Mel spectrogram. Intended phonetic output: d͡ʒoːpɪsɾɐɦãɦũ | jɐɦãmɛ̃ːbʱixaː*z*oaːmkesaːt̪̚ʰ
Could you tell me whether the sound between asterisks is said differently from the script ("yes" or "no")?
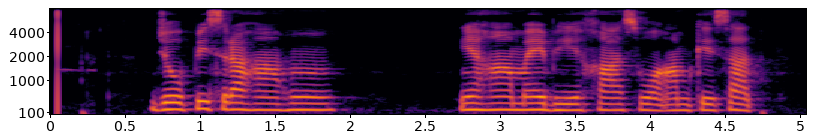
yes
